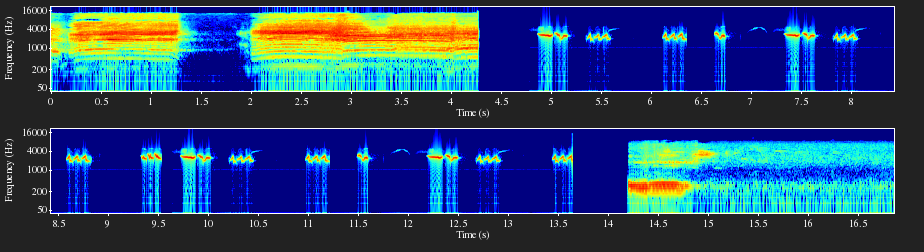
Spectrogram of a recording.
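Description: Goat bleating twice, two long wavering bleats in the first four seconds. Then a bird chirping in short, high paired notes for about nine seconds, and near the end one short low call.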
